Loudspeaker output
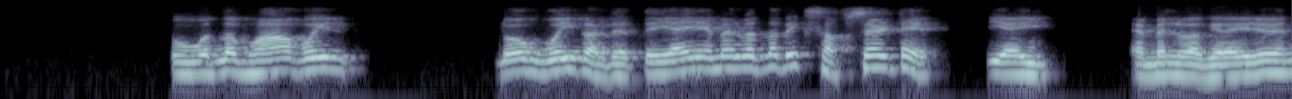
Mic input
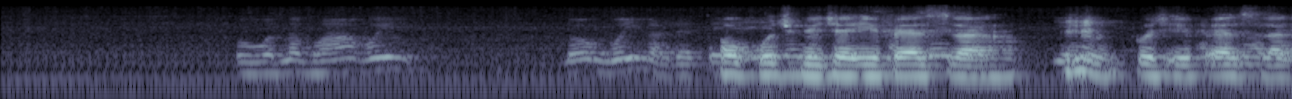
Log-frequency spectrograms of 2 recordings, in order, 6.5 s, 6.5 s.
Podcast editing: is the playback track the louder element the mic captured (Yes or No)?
No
